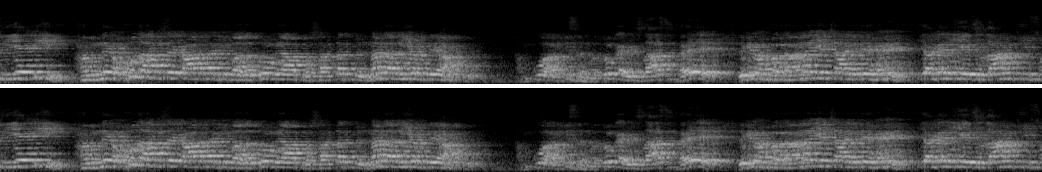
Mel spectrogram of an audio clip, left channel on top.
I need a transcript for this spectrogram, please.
کہ ہم نے خود آپ سے کہا تھا کہ عبادتوں میں آپ مشقت میں نہ ڈالیے اپنے آپ کو. ہم کو آپ کی زحمتوں کا احساس ہے, لیکن ہم بتانا یہ چاہتے ہیں کہ اگر یہ اسلام کی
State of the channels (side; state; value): both; normal; correlation 0.50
